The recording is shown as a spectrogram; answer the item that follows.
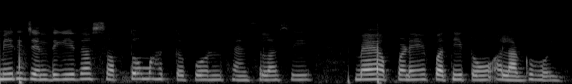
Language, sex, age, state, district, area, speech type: Punjabi, female, 30-45, Punjab, Rupnagar, rural, spontaneous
